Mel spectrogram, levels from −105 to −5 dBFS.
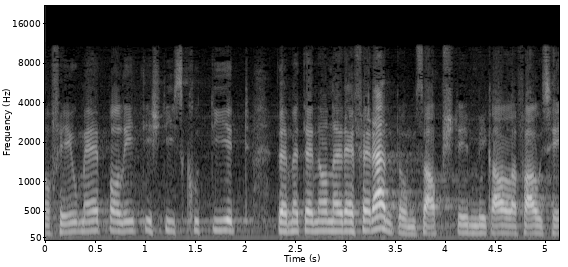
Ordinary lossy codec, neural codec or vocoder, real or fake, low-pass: none; none; real; 10.8 kHz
